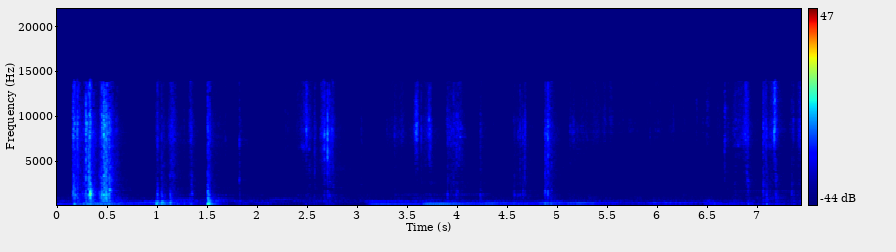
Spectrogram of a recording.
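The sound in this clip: A card is drawn from an angel card deck: quiet papery flicks and a few sharp snapping clicks over a low, steady hum.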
